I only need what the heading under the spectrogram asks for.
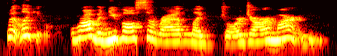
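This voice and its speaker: Gal with a highish voice chatting about books, sounds worn out by it all, pokes fun at herself. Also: female voice, animated, normal speed, fairly bright tone. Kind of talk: casual chat about books.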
